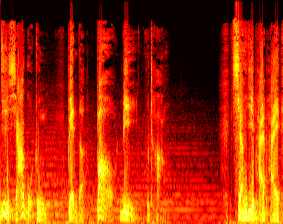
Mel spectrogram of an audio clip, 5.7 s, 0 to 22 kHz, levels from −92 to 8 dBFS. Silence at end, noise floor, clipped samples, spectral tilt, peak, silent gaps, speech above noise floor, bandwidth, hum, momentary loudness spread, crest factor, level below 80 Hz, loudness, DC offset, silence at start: 0 s; -43 dBFS; 0.3%; -4 dB/octave; 0 dBFS; none; 33 dB; over 20 kHz; none; 16 LU; 12 dB; -34 dBFS; -10 LUFS; under 0.1%; 0 s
